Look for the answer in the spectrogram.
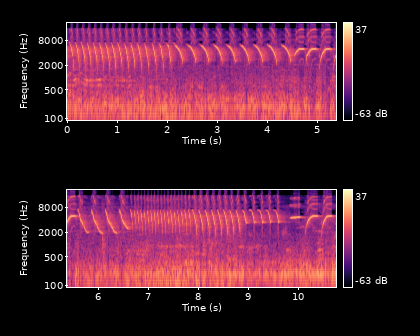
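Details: Lively canary singing a lure song in the rolling and sharp-shooting style: loud chains of quick, downward-sweeping whistled notes, about four per second, switching partway through to higher, faster, piercing phrases.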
